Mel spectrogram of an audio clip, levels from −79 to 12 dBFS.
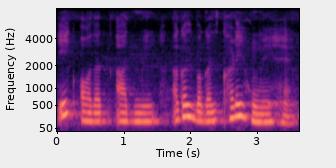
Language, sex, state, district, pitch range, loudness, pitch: Hindi, female, Uttar Pradesh, Lucknow, 160-185 Hz, -15 LUFS, 165 Hz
